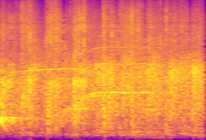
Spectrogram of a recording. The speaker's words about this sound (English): Um, obviously, two amazing artists in our space. Can we get a round of applause for these guys? Woo!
